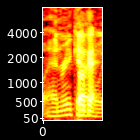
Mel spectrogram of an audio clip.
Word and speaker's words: Cavill: Not as much money as Henry Cavill's mustache. Wait, did I say it right, Bryan, or did I say it wrong? No, Henry Cavill, You're good.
